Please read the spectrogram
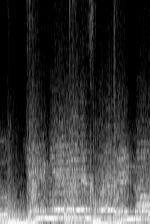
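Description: Three women singing a Christian hymn together into handheld microphones, holding long sung notes that step from pitch to pitch.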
